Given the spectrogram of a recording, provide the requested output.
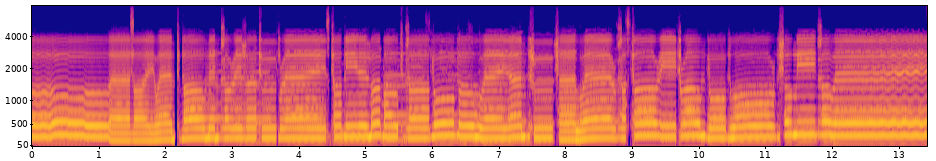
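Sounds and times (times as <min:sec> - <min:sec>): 
second tenor voice of SATB choir singing: 0:00.0 - 0:13.4.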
